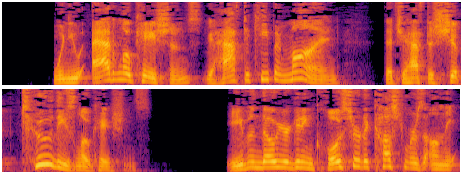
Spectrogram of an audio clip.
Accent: Columbus, Ohio, United States; This helps to explain why my hometown, Columbus, Ohio, is known as a distribution city.

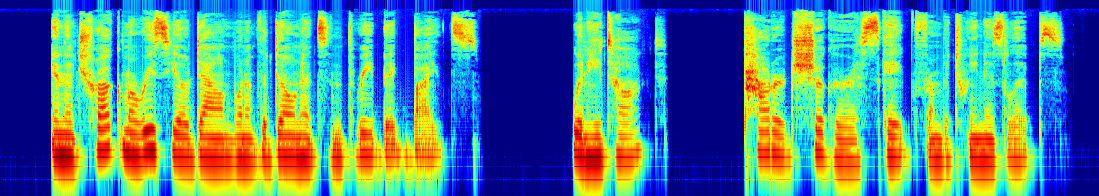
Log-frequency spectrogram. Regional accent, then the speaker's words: Atlanta, Georgia, United States; I grew up here in Atlanta, on the southwest side of town, but saying that doesn't mean anything.

